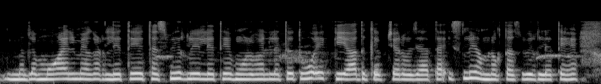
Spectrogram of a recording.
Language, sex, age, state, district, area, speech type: Urdu, female, 45-60, Bihar, Supaul, urban, spontaneous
